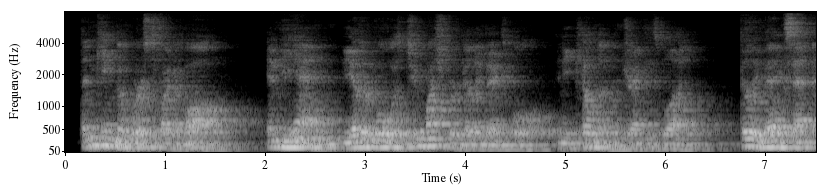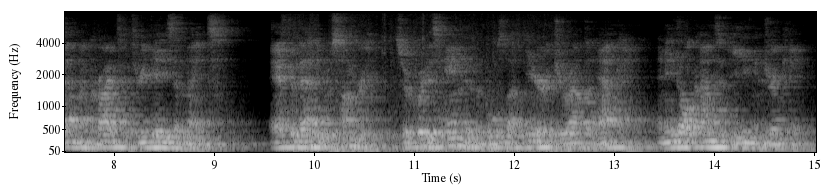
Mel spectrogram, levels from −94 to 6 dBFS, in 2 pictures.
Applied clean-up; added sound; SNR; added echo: neural separator model SepFormer DNS4.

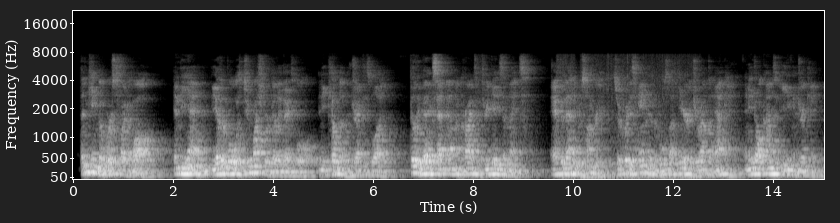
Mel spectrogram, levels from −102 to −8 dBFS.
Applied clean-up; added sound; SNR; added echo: none; Boat, Water vehicle; 15 dB; reverberation time 1.1 s.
